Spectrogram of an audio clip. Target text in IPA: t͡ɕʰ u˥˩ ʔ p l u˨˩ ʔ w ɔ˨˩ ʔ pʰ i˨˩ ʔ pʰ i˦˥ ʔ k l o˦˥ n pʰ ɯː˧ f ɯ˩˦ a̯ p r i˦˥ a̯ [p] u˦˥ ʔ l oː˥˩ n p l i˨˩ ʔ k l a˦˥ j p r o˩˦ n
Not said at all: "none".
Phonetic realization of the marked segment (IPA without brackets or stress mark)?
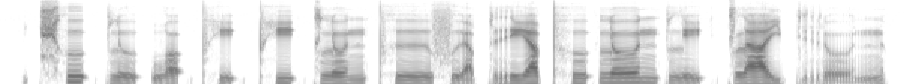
pʰ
